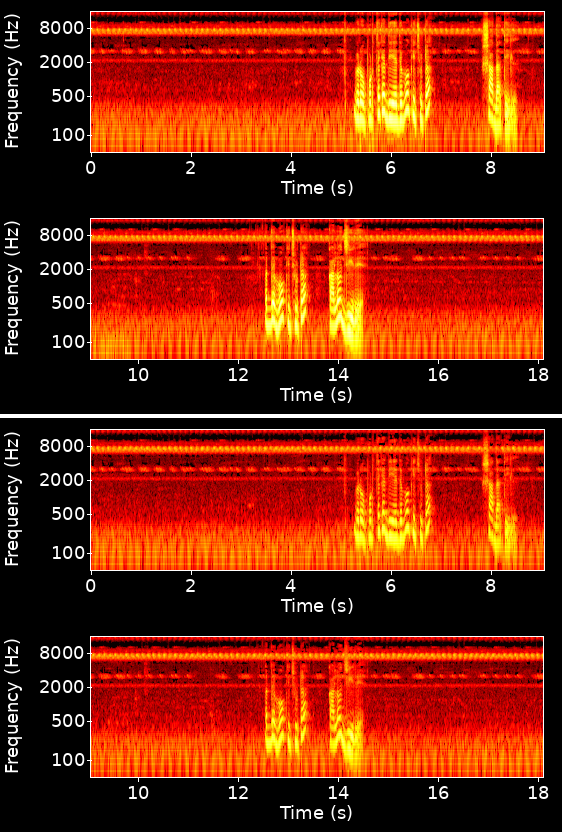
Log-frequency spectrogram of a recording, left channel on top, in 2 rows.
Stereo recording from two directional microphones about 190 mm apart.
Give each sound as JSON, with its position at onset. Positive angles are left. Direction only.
{"t": 5.2, "sound": "speech", "side_deg": 35}
{"t": 7.8, "sound": "speech", "side_deg": 40}
{"t": 12.5, "sound": "speech", "side_deg": 35}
